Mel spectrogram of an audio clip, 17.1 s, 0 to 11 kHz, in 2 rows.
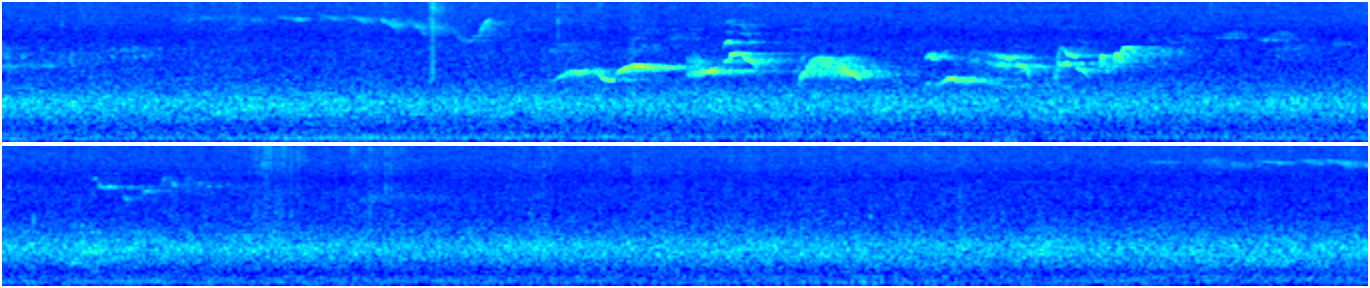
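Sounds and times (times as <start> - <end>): songbird singing whistled notes: 0.0 - 1.0, 1.9 - 8.4
steady background hiss: 0.0 - 17.0.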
